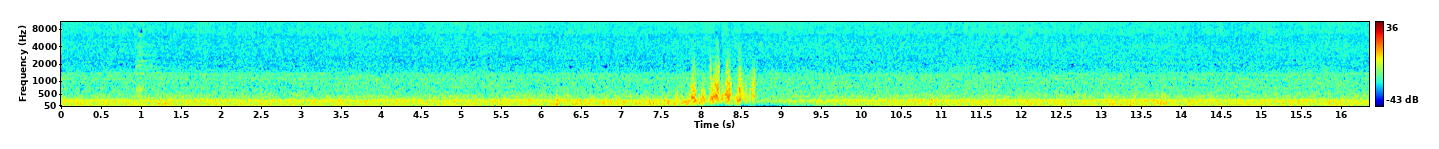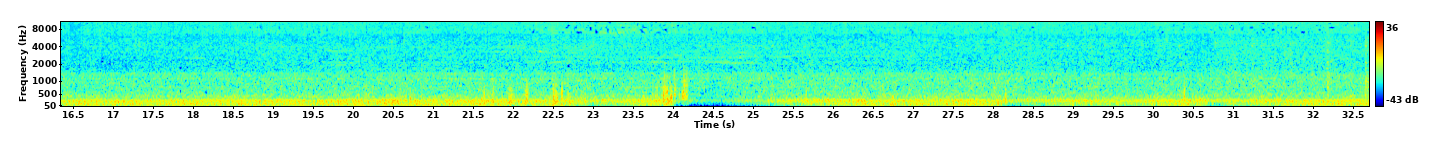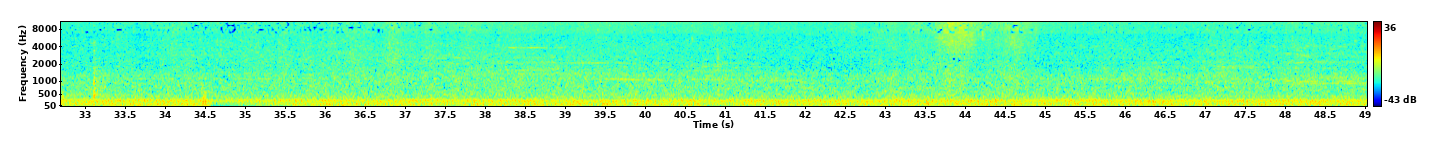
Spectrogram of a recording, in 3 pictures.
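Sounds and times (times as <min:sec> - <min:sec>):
boat engine droning: 0:00.0 - 0:49.0.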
